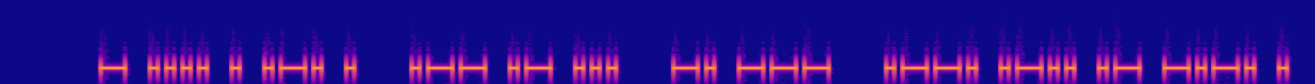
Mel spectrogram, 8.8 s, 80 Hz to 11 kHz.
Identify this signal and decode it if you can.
Morse code, heard as a keyed tone, about 21 wpm, 700 Hz. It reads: THERE WAS NO PLACE
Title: Sentences from Top 1600 Words 22wpm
